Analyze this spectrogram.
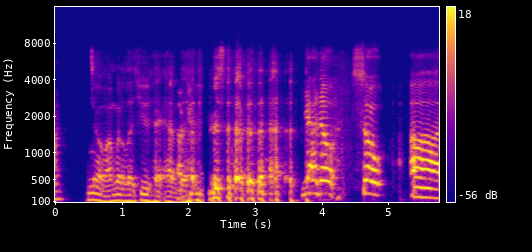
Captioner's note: laughs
